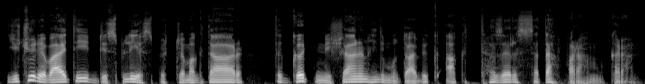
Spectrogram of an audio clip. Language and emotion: Kashmiri, neutral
